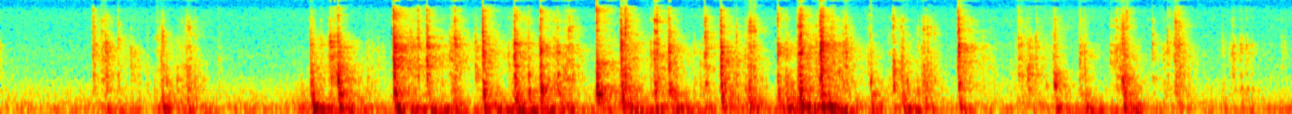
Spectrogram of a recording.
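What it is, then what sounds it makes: Plastic computer keyboard being typed on. Fingertips type on the keys of a black plastic, hollow-bodied split ergonomic computer keyboard. Quick, uneven bursts of soft tapping mix a dull low thud with a bright plastic clatter, and each tap dies away almost instantly. The typing speeds up and grows busier in the middle, then thins out toward the end.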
